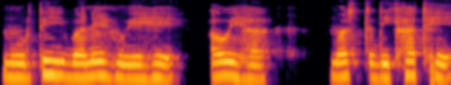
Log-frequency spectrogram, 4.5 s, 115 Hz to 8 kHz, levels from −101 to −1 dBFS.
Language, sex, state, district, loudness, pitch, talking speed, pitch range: Chhattisgarhi, male, Chhattisgarh, Jashpur, -19 LUFS, 175 Hz, 130 wpm, 160-185 Hz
